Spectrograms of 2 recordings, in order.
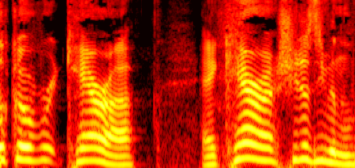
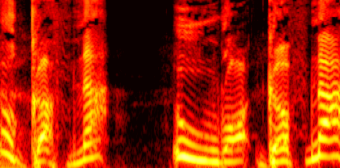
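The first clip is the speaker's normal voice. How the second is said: worst fake Cockney, put-on old British accent; 3 semitones higher than usual. Mocking a performer's accent from something filmed on set, doing a bad cockney accent. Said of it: "Like the worst Cockney fucking accent".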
